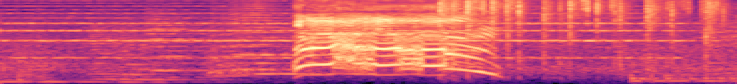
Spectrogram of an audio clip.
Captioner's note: yells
